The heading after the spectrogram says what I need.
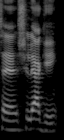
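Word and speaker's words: Szilágyi: You remember this lawyer from Hungary was on our program, MS Shilagi. I hope I'm pronouncing her name remotely Yes, correctly. MSS Yeah, Silagi, exactly.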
